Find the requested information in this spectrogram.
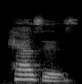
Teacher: We keep the H in has because has is the main verb and it's stressed. But the H in his is silent.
